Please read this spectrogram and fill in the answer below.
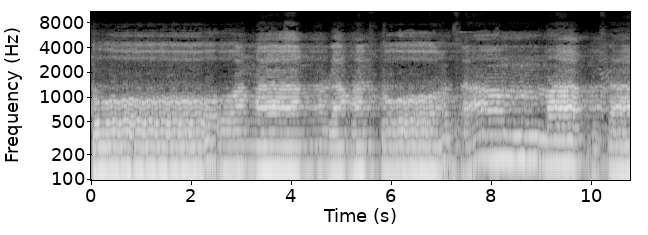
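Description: A Buddhist monk singing a Thai thet lae sermon in a male voice, drawing out long, wavering held notes in a chanted melody. The pitch steps up about seven and a half seconds in.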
